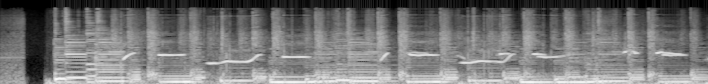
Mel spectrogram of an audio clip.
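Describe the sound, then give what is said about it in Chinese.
Melodic whistling over an instrumental backing with a steady beat, loud and continuous after a brief silent start. Sustained notes are joined by quick slides between pitches, and no one talks. “口哨吹得不错呀。”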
